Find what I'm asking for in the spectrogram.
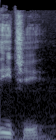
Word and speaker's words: Ichi: Uh, and one is pronounced as Ichi, and in Japanese, U1 is a nickname given to people named Yuichi in Japan.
